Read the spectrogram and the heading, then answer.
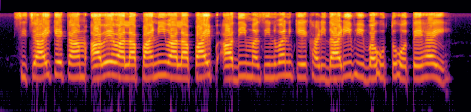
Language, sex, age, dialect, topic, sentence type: Magahi, female, 25-30, Western, agriculture, statement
